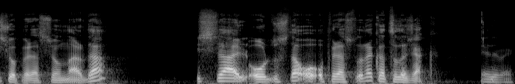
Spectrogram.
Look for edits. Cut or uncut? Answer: uncut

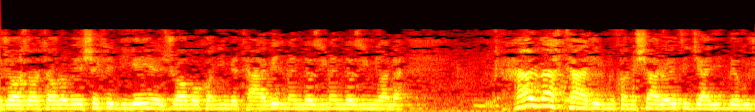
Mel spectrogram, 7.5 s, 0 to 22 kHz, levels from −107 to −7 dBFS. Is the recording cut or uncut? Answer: cut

